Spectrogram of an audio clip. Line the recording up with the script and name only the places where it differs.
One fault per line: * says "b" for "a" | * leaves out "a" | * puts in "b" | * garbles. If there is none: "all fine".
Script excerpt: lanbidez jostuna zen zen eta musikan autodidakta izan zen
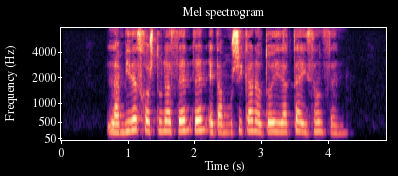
all fine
